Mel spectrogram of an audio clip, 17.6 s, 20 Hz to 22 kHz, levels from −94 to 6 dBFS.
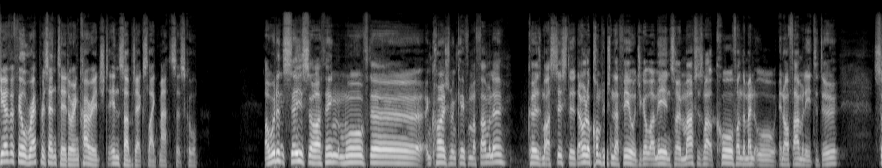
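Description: At 12.09 to 12.20 s there is a digital broadcast dropout. The receiver stopped getting valid data and muted, fading down over about 8 ms. Roughly 43 ms of programme is missing, which fits a single lost frame, before sound returns later in the programme.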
